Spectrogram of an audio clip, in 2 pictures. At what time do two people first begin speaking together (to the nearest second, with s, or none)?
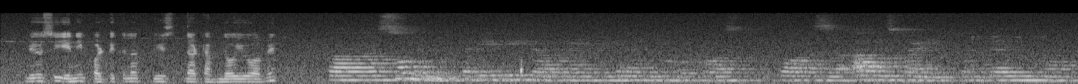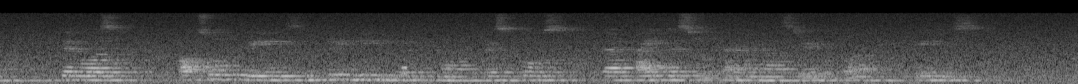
none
